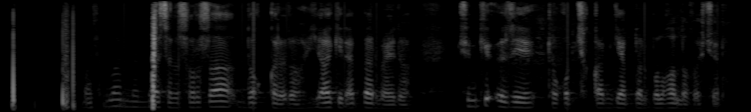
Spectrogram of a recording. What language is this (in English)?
Uyghur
